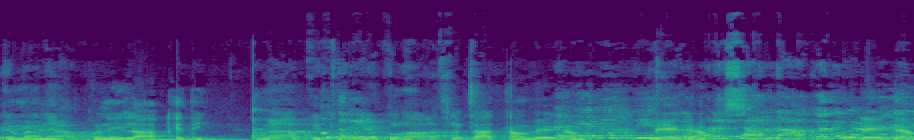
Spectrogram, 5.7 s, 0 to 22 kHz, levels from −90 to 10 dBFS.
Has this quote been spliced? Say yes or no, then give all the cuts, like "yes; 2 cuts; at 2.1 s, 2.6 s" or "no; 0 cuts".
yes; 1 cut; at 1.5 s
